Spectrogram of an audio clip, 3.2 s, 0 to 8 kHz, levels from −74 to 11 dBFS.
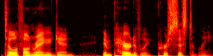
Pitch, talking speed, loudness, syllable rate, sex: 110 Hz, 95 wpm, -17 LUFS, 6.7 syllables/s, male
